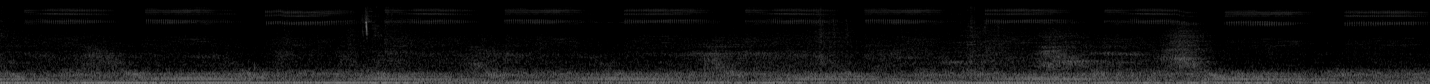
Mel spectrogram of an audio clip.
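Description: An electronic scanner hums with a steady pulsing drone.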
